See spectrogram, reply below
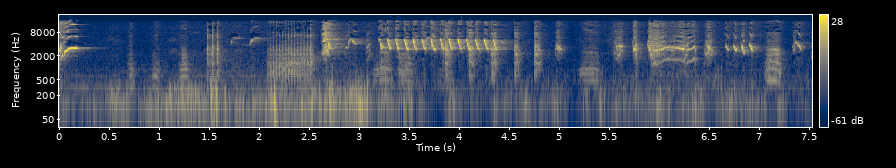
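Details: Training recording of a Javan myna in full song, bobbing its head: scattered whistles and harsh notes, a rapid stuttering trill of about a second, then twisting whistled phrases, with some low background rumble early on.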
